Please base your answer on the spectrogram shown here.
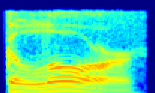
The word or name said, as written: galore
